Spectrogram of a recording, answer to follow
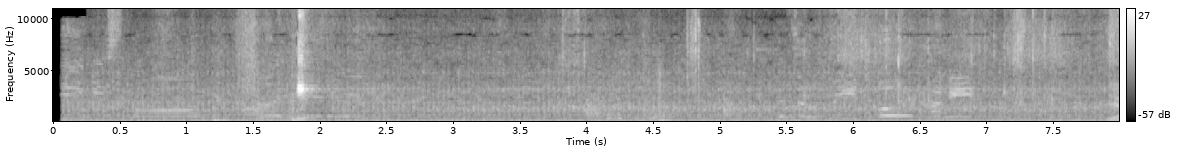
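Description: A vehicle engine idling with a steady low rumble, and a sharp knock just under two seconds in.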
